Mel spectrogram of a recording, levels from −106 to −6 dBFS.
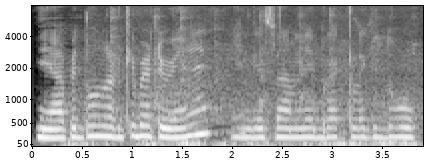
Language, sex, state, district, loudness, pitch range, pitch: Hindi, female, Uttar Pradesh, Shamli, -14 LUFS, 195-205 Hz, 195 Hz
